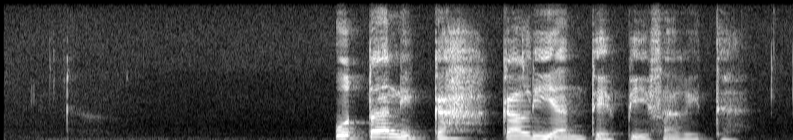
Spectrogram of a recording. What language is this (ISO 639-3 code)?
jav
